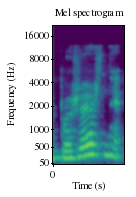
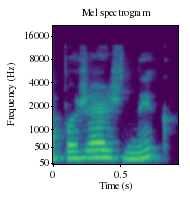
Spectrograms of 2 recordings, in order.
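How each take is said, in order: First: Пожежний with the adjective ending -ний; rejected word form. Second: Пожежник with the noun ending -ник; corrected word form. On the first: Teacher showing pupils the wrong job word, пожежний ending in -ний. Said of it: "не пожежний". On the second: Teacher correcting the job word to пожежник, ending in -ник. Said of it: "а пожежник". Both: Shown as a demonstration.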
